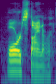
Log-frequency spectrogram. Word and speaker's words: Warsteiner: Schnitzer company and um I don't know how to pronounce this W warsteiner I guess that's how you pronounce it War Steiner yeah this part um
